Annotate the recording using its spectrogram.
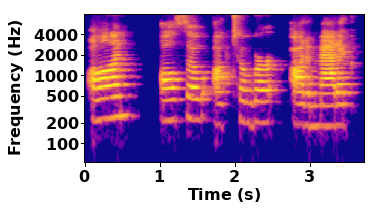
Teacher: the ah is an oval shaped mouth that's very open and that's the short o sound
